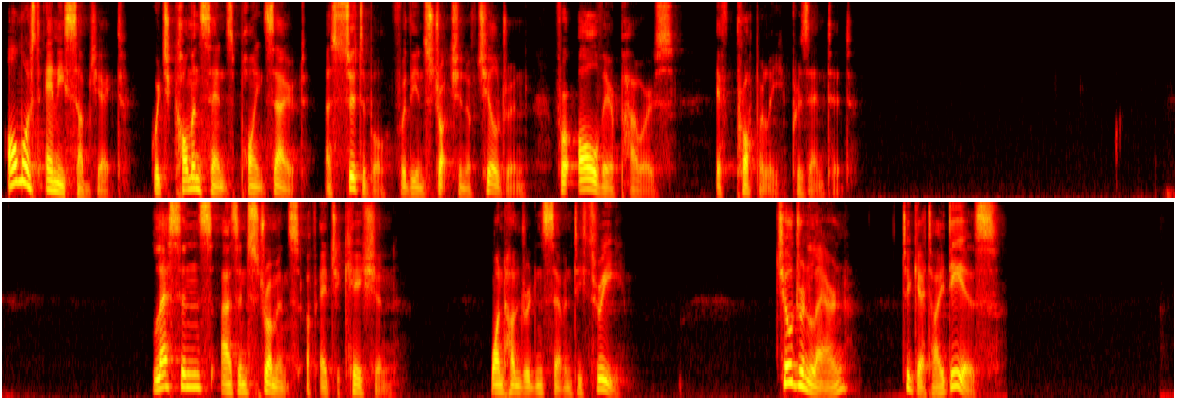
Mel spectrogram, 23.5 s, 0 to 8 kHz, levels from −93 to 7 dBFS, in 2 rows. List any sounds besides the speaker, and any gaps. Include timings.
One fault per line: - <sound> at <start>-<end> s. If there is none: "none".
none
